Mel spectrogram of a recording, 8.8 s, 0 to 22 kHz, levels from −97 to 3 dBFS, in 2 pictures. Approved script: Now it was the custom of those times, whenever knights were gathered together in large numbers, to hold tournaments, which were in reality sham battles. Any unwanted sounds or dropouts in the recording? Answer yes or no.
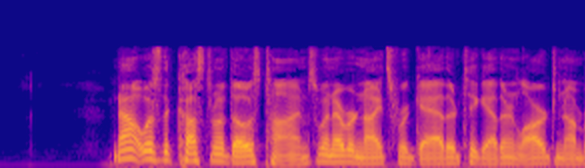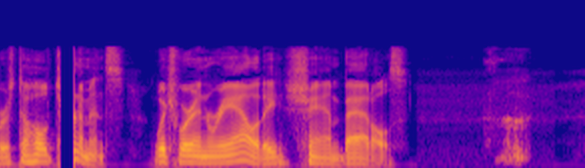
yes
